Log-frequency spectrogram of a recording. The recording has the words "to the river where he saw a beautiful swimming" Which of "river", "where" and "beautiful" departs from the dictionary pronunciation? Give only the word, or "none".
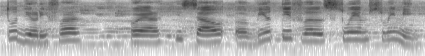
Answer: river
